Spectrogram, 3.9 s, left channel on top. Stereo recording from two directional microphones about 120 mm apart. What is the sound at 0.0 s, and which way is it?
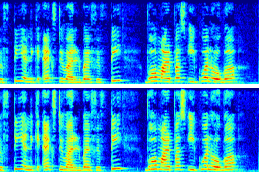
Speech, 40° right (ahead or behind).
